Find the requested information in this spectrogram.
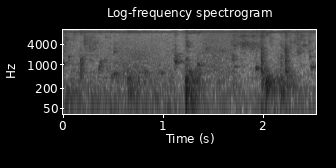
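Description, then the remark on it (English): Bathwater sloshes and splashes as an empty metal shampoo bottle is dunked and swished around to imitate a whale in the sea, with a couple of sharper splashes standing out against the steady watery churn. “You're playing with a metal shampoo bottle, aren't you? An empty shampoo bottle. Is it supposed to be an animal in the sea?”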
